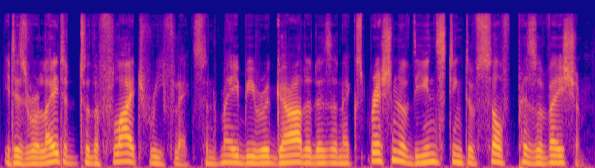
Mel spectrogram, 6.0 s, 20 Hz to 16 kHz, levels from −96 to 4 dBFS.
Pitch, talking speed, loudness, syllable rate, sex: 140 Hz, 200 wpm, -17 LUFS, 5.3 syllables/s, male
